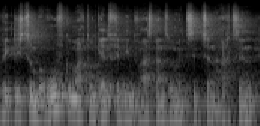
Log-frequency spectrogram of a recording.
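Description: A man with ordinary pitch variation, in audible room echo. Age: 30s. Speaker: former professional footballer. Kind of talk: casual interview.

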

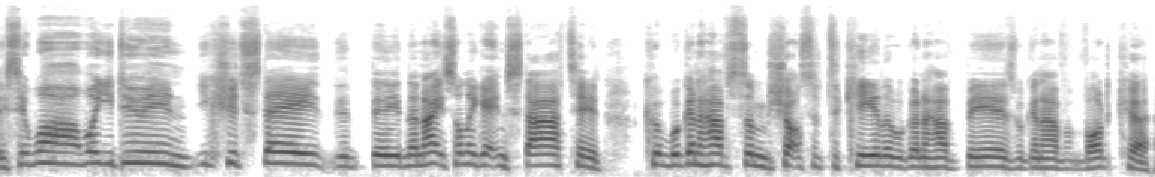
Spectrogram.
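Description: Raised and projected, a man's high voice carries a bright, sharp tone at a fairly quick pace with hardly any pauses, in a dry, close recording with no echo that is very clean over a silent background. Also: ordinary pitch variation. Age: 30s. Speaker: podcast host. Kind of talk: casual interview chat.

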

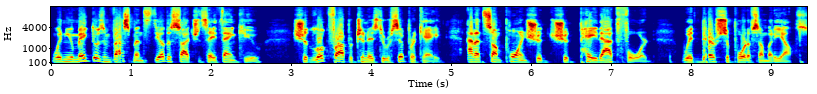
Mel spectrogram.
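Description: Talking fairly quickly with a Persian accent, a man uses lively intonation and vocal fry at medium pitch, with a dry, close sound and no echo. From Iran. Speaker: business author and keynote speaker. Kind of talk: casual interview chat.

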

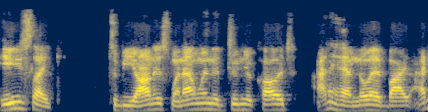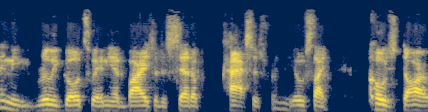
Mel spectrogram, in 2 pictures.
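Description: Speaking with an American accent, a man talks at a fairly quick pace. His medium-pitched voice is a normal speaking voice. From American Samoa. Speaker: former college football player. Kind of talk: casual interview.

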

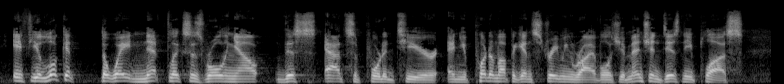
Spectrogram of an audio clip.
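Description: In a plain, everyday voice, a man at medium pitch talks with ordinary pitch variation, very even loudness and hardly any pauses, the sound dry and close with no echo on a very clean recording with a silent background. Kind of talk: newsreading. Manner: brisk, crisp, authoritative anchor delivery.

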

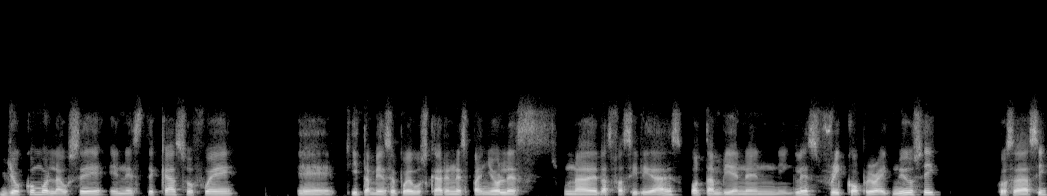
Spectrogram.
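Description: Delivered in a normal speaking voice, the speech moves at a fairly slow pace with lively intonation. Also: man, medium pitch for a man. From Mexico. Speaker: podcaster and computer engineer. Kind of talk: casual tutorial interview.

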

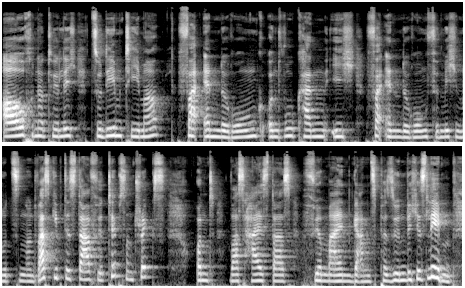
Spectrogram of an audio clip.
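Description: This woman speaks at a very slow pace. Her pitch is medium, with ordinary variation. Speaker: podcast host. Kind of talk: solo podcast monologue.

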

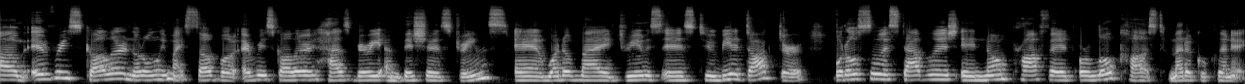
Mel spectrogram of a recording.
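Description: A woman speaks with a Spanish accent and ordinary pitch variation. Her loudness stays very even, and there are hardly any pauses. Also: medium pitch for a woman, moderate pace. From Mexico, then Illinois from age 10. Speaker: college student. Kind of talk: interview.

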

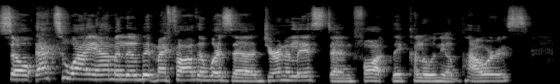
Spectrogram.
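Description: A woman with a bright, sharp tone speaks at a moderate pace with hardly any pauses. Her intonation is lively and her loudness very even. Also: medium pitch for a woman. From Jamaica. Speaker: business professor and researcher. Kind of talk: interview conversation.

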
